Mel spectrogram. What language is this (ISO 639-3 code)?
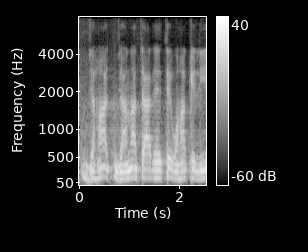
hin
